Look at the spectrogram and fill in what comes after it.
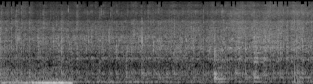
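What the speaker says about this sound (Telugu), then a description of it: "5 సెకండ్స్ ఫ్రై అయిన తర్వాత కొద్దిగా జీడిపప్పు వేసుకొని 2 మినిట్స్ ఫ్రై చేసుకోవాలి" Bay leaves, green chillies, curry leaves and whole spices frying in hot oil in a pan, a loud, steady, close sizzle that fills the whole stretch without a break, with no voices.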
